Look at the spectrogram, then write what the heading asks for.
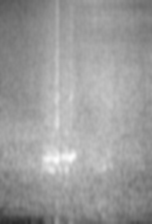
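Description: Hard braking from a sporty car with front disc and rear drum brakes on a road test: rushing road noise swells into a brief high tyre squeal mid-clip, then settles back to a steady rumble.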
